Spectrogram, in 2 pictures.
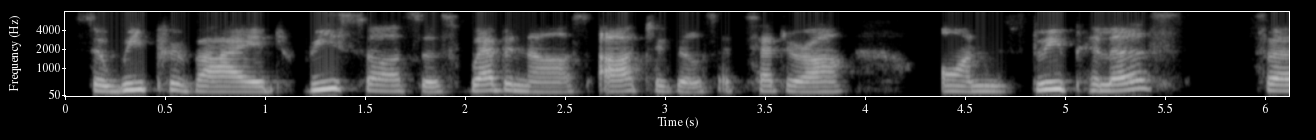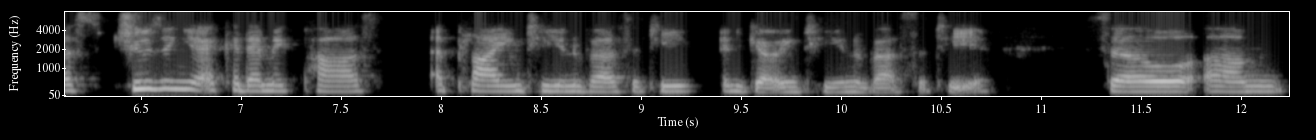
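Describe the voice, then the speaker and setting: A woman's voice: lowish voice, dry recording. Young woman hosting a zoom webinar, lots of ums, dry dull call sound. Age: young adult. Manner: hesitant, many ums. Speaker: webinar host. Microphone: video call.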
